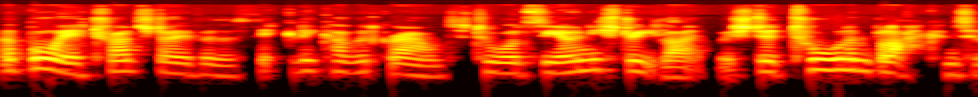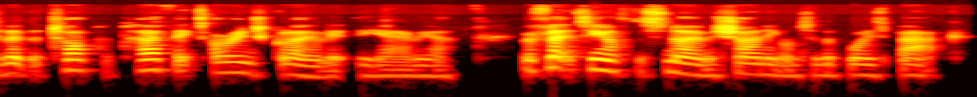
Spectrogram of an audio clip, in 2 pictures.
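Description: A narrator reading a short story aloud in a steady, measured way. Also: mid-range voice, creaky.

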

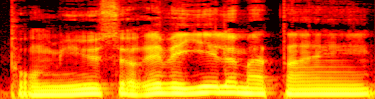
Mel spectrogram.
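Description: Man, podcast co-host, mellow, easygoing, casual chat. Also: medium pitch, normal speed.

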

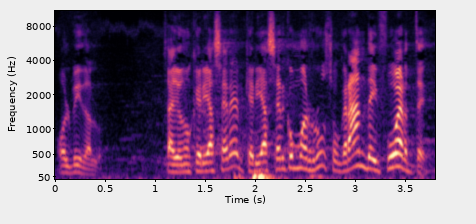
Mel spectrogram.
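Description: Man preaching, high bright voice, hushed asides then loud drawn-out proclamations, questions to the congregation, long church reverb. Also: very animated. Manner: asks the congregation rhetorical questions. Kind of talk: sermon.

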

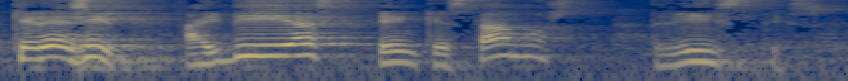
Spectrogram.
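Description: Older male lecturer, high-pitched, lively and chatty, reverberant hall. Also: extremely slow. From Colombia. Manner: lively, asks the audience rhetorical questions. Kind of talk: public talk to an audience.

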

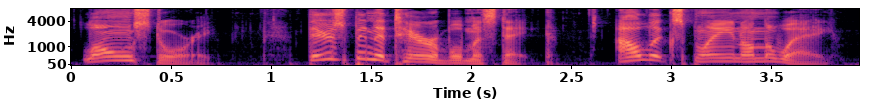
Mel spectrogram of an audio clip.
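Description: A man voicing an eager male Christmas elf who talks quickly and urgently. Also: a little high, huge pitch swings, fairly bright tone, no room sound, clean studio sound.

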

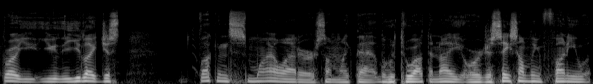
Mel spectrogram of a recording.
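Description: A young man co-hosting a podcast, teasing his friend with quick banter full of "like" and "bro". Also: medium pitch, dark tone, no echo, studio quality. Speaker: podcast co-host. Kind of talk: casual chat.

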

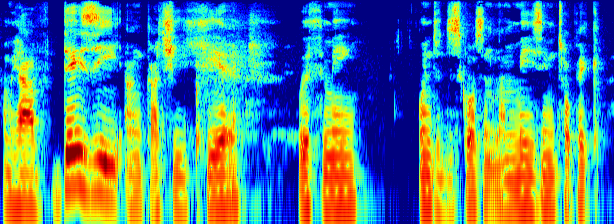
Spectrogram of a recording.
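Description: A Nigerian-accented man hosting a podcast, chatting informally and playfully with animated teasing and Pidgin slang. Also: lowish voice, measured pace, creaky. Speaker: podcast host.

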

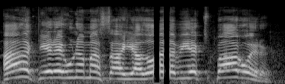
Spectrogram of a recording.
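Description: A man's voice: extremely high pitch, steady tone, moderate pace, bright, forceful tone, faint music behind. A man hosting a live call-in game show, teasing and joking with callers. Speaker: host.

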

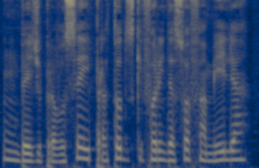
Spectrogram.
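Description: A man's voice: fairly high pitch, steady tone, fast, dark tone, dry recording, faint music behind. A man hosting a casual podcast, joking with and teasing his listeners. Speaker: podcast host.

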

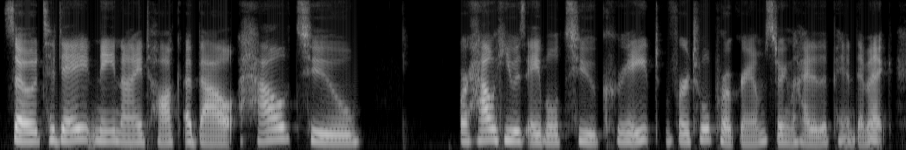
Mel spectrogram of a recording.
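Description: A woman's voice: mid-range voice, a little slow, no echo, studio quality. A woman hosting a weekly podcast, talking in a chatty, upbeat way with plenty of fillers. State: just over a cold. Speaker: podcast host. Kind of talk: casual podcast intro.

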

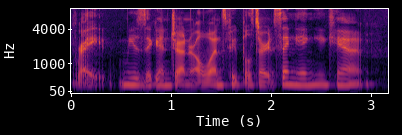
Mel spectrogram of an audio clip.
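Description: A woman's voice: mid-range voice, very animated, a little fast, gravelly, a little mellow. A woman co-hosting a podcast in casual chat, chatty, enthusiastic and playful. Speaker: podcast co-host.

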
